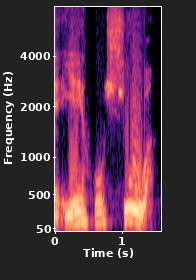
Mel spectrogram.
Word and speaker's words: Yehoshua: Quando é no começo é Ye, quando é no final é Ye. Então o nome de Jesus, na verdade, é Yehoshua. E a Yeshua é uma abreviação, tá?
